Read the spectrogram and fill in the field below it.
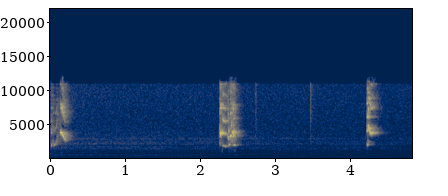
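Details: Three loud, shrill chirps, each a short harsh burst about two seconds apart, from caged rosy-faced lovebirds in a group of five kept indoors beside a window, with quiet room hum between them.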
